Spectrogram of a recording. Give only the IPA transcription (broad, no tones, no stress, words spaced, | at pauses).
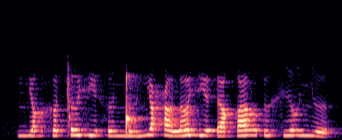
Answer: nʲaʁxɐǀɘzʲe hɘŋ͡ǃɨnʲɐ ħɐlɐzʲɛ ʔɛqeʁʔɨ xiʁɲɘ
